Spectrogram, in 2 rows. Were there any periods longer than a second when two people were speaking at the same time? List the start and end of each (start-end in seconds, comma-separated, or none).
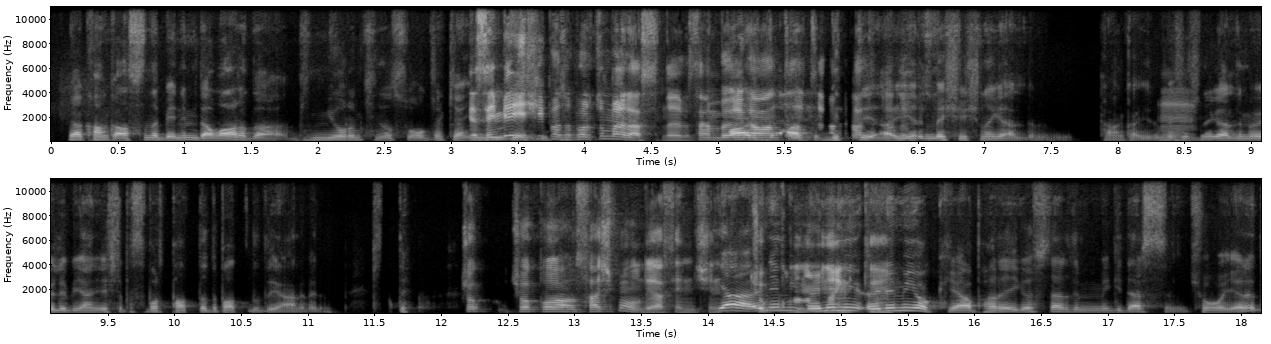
5.1-6.7, 14.0-15.5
